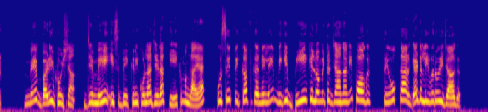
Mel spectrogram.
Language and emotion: Dogri, happy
